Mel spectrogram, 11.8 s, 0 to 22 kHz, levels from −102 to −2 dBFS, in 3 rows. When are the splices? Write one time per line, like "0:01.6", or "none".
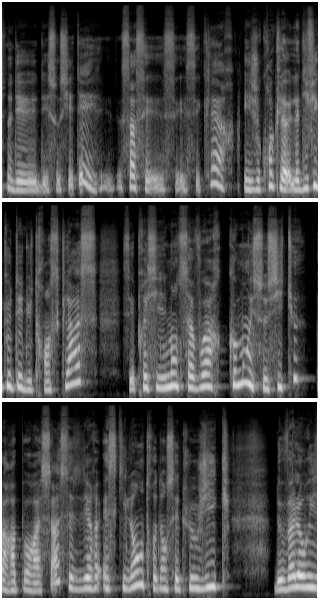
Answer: none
